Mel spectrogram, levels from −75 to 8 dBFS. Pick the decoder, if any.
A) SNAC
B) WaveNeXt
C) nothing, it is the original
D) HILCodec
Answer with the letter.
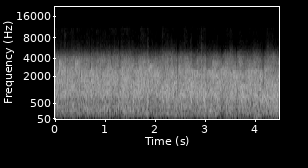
C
